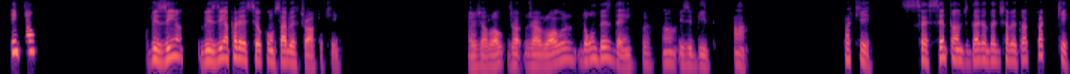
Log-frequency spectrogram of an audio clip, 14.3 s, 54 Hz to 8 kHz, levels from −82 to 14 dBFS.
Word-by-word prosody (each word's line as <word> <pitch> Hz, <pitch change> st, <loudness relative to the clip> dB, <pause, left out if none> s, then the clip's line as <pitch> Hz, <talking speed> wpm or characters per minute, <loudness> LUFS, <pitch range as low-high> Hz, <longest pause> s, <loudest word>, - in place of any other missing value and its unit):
Então 250 Hz, 0 st, +6 dB, 1.5 s
o -, -, -20 dB
vizinho 155 Hz, +5 st, +4 dB, 0.2 s
o -, -, -10 dB
vizinho 140 Hz, +5 st, +5 dB
apareceu 150 Hz, -4 st, +4 dB
com 140 Hz, -, -2 dB
um 130 Hz, -, -3 dB
Cybertruck 125 Hz, -3 st, +2 dB
aqui. -, -, -13 dB, 1.7 s
Aí 95 Hz, -, -2 dB
eu -, -, -2 dB
já 100 Hz, -, -1 dB
logo 100 Hz, +5 st, +1 dB
já 110 Hz, 0 st, -1 dB
já 105 Hz, 0 st, +1 dB
logo 125 Hz, +9 st, +1 dB
dou 140 Hz, +3 st, -1 dB
um 160 Hz, -, -2 dB
desdém, 145 Hz, -, -1 dB
falo: 115 Hz, -3 st, -11 dB
"Hã, 120 Hz, -1 st, -5 dB
exibido. 105 Hz, -3 st, -6 dB, 0.3 s
Alá" -, -, -4 dB, 1.3 s
pra -, -, -1 dB
quê? -, -, -3 dB, 0.4 s
60 155 Hz, +3 st, 0 dB
anos 145 Hz, -1 st, +2 dB
de -, -, -12 dB
idade 140 Hz, +4 st, +2 dB
andando 140 Hz, -1 st, -2 dB
de 125 Hz, -, -11 dB
Cybertruck 145 Hz, +1 st, -2 dB
pra 195 Hz, -1 st, -1 dB, 0.2 s
quê? 130 Hz, -, -3 dB
135 Hz, 145 wpm, -23 LUFS, 110-150 Hz, 1.7 s, Então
